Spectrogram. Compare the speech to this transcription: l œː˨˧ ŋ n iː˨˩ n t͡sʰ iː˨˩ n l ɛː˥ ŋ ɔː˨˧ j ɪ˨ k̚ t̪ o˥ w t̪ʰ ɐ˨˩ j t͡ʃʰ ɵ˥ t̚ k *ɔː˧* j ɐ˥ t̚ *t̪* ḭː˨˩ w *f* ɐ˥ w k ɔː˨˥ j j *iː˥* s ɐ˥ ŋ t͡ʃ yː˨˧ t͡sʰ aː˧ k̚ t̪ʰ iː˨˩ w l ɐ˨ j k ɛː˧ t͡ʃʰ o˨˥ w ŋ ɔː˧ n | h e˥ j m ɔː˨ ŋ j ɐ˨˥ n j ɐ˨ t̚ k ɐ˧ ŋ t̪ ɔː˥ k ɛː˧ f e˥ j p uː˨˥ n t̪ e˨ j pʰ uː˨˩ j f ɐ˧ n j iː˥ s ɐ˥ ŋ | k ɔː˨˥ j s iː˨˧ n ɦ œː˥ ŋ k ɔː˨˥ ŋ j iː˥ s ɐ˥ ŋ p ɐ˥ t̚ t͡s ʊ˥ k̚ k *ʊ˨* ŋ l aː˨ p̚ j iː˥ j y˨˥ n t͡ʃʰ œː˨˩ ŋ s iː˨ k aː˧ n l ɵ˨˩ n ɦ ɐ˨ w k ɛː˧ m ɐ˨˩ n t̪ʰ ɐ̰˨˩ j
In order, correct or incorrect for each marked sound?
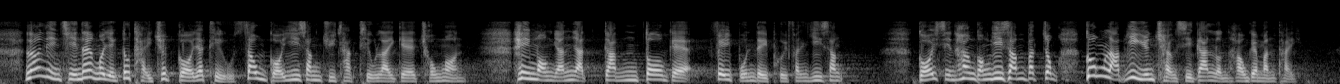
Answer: correct, incorrect: t̪ʰ, incorrect: s, correct, incorrect: ʊ˥

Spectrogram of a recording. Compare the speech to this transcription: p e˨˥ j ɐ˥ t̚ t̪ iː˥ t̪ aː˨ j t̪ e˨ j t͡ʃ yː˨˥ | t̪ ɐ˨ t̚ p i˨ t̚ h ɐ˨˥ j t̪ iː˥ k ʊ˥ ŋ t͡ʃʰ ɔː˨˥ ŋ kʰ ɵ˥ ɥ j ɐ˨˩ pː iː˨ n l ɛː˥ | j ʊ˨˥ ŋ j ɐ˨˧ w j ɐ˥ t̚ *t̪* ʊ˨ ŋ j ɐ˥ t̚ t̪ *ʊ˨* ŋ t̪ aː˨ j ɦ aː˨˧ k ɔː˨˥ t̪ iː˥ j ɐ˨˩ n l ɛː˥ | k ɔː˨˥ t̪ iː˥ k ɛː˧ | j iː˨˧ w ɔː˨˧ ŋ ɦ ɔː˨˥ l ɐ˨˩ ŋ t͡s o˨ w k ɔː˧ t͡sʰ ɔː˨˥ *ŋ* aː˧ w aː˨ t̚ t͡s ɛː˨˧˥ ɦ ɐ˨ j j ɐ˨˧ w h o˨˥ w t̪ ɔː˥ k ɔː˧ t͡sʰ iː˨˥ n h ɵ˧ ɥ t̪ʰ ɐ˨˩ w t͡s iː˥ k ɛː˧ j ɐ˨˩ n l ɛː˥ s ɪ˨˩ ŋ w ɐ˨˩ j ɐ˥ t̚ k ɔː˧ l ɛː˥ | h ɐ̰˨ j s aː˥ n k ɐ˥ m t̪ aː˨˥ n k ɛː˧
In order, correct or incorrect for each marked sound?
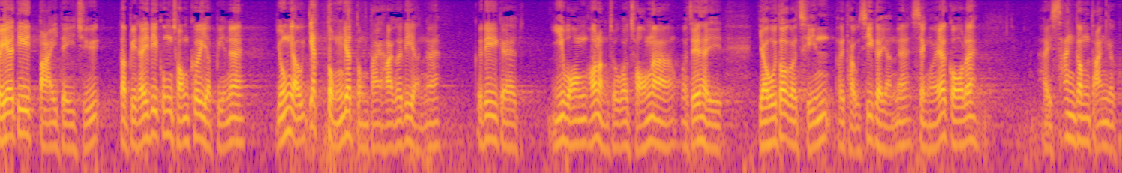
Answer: correct, correct, correct

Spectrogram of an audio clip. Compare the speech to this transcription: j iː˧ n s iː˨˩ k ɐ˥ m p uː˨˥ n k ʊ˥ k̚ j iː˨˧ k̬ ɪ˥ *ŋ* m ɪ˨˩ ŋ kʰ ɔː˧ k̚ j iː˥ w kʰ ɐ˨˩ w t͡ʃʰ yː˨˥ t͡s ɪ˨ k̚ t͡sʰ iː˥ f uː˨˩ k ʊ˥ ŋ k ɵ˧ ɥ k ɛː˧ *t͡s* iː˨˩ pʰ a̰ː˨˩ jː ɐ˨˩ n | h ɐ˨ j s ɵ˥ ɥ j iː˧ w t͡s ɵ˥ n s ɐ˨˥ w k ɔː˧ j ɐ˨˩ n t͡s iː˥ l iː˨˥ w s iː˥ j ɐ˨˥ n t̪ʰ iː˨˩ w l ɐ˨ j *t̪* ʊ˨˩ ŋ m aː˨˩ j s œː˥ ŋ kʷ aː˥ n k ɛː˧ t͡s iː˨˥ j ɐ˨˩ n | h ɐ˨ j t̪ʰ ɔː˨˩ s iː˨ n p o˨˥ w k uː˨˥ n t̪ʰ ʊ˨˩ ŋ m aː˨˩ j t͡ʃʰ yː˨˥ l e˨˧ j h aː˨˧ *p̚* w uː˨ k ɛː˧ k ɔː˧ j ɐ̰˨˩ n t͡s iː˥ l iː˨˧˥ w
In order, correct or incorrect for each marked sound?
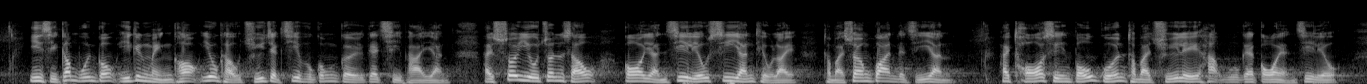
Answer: correct, incorrect: t͡sʰ, incorrect: t̪ʰ, incorrect: k̚

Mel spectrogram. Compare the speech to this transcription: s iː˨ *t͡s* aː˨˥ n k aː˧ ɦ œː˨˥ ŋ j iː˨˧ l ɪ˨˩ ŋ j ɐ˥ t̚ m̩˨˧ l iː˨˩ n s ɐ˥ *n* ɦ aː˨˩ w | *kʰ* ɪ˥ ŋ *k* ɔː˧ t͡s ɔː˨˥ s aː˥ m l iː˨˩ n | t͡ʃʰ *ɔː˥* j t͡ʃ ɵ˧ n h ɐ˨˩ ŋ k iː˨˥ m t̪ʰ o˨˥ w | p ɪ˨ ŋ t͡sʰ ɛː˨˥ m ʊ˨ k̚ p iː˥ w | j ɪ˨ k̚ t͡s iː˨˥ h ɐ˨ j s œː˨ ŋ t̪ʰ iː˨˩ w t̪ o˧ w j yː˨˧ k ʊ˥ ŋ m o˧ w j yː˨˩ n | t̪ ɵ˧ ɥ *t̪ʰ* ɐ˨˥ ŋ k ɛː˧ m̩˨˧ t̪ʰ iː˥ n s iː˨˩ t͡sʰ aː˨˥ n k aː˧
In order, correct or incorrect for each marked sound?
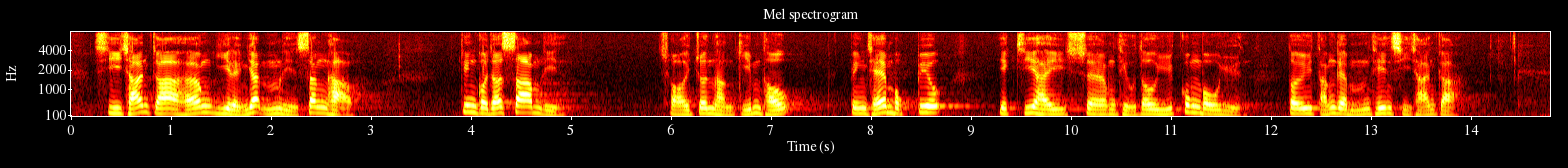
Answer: incorrect: t͡sʰ, incorrect: ŋ, incorrect: k, correct, incorrect: ɔː˨˩, incorrect: t̪

